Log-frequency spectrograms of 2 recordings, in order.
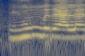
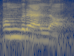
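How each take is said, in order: First: "यूम्ब्रेला" starting with a "yoo" sound; spelling mispronunciation. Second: "अम्ब्रेला" starting on a short "uh" vowel; correct pronunciation. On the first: Teacher showing students the wrong reading, "यूम्ब्रेला" with a yoo onset. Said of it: "यूम्ब्रेला नहीं बोलते". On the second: Teacher giving students the spoken form, "अम्ब्रेला" with an uh onset. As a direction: open "अम्ब्रेला" with "uh", no y glide. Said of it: "हम क्या बोलते हैं?". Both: Shown as a demonstration.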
